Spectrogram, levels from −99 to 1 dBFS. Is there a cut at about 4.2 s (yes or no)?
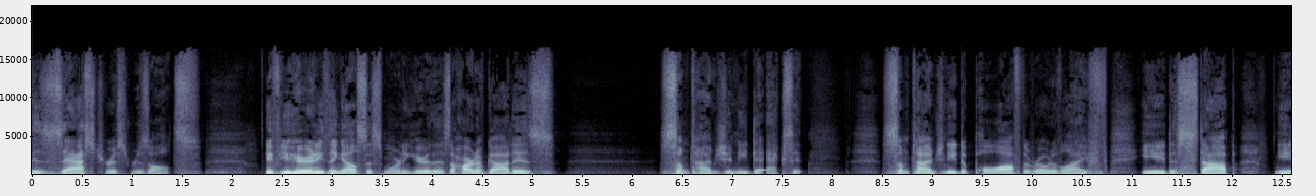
no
